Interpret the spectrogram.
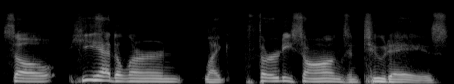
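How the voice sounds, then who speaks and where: Musician guy from michigan rambling through stories on a video call, mid pitch, super dry close mic. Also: slow pace, no echo. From Michigan, USA. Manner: animated, rambling, lots of "like" fillers and gestures. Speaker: guest musician. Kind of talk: casual interview storytelling. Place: home room, indoors. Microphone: studio mic on boom arm, video call.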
